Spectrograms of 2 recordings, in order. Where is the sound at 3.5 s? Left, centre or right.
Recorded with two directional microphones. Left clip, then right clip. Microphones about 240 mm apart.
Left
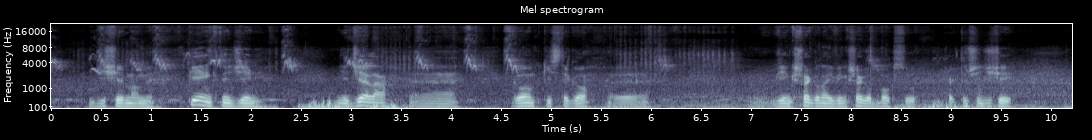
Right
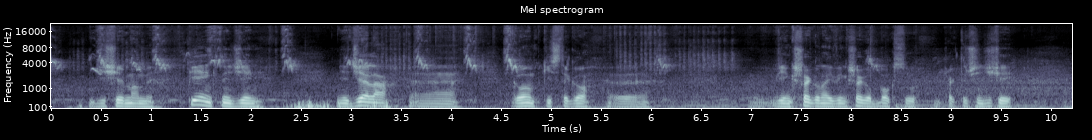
Right.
